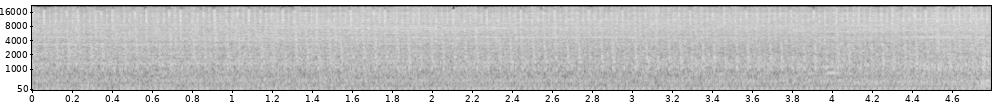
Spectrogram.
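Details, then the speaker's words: 2005 BMW 330i ZHP back running after sitting 15 months, oil changed, air meter clips refitted: quiet, steady idle with an even hum, no ticking or knocking, temperatures good, oil cooler not leaking; normal idle. "ran it around as you can hear it's nice and quiet temperatures doing great no more ticking"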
